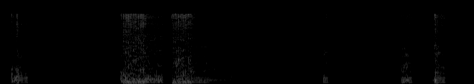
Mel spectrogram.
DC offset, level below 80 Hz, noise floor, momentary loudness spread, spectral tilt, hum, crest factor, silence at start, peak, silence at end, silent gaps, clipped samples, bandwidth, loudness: under 0.1%; -72 dBFS; -74 dBFS; 21 LU; -2 dB/octave; none; 26 dB; 0.1 s; -32 dBFS; 0 s; none; under 0.1%; 11.5 kHz; -52 LUFS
